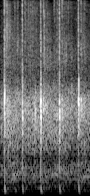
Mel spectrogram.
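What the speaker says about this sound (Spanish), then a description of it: "Denle un aplauso al Señor." Church congregation clapping in rhythm, steady evenly spaced claps about every quarter second, moderately loud, with no talk over it.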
